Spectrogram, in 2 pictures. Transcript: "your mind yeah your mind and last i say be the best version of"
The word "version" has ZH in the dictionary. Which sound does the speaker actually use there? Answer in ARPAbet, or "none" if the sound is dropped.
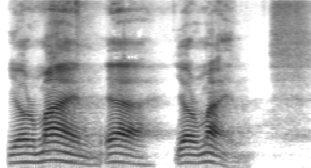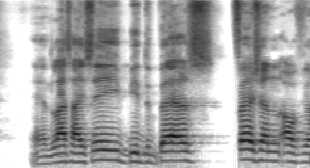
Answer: SH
